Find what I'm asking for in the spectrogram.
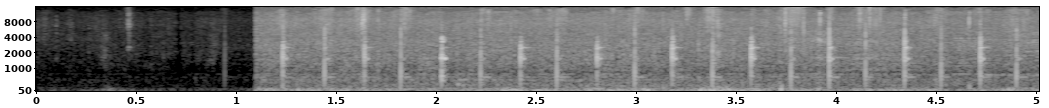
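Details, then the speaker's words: Engine after running low on coolant, during top overhaul with excessive piston-to-liner clearance and rusted liners: sharp chuffing pulses two to three per second over low rumble; risk of eventual blow-by. "Kapag katagalan na ginagamit nyo yung makina, yung sasakyan, talagang may tsansa po ito na mag-blow-by na po ng tuluyan."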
